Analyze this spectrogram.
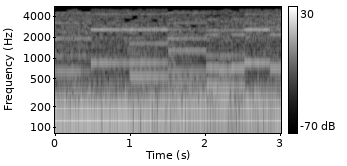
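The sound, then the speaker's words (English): A tinny jingle from the Special Neat Treats ice cream truck in the Loveland community plays a simple stepwise melody of sustained electronic tones, steady and fairly loud, over a low engine hum, with no one talking. “explained why the ice cream truck is a big hit.”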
